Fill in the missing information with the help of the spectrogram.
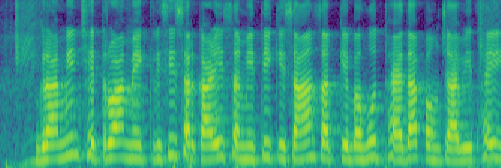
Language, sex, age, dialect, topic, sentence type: Magahi, male, 18-24, Western, agriculture, statement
